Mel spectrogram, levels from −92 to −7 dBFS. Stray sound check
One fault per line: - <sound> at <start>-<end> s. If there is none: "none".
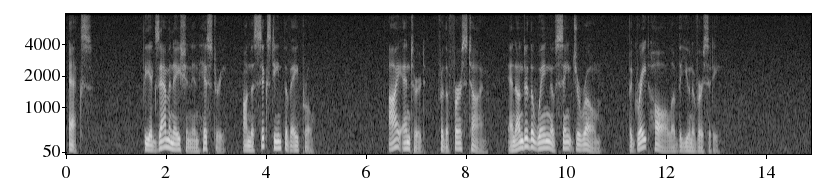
none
